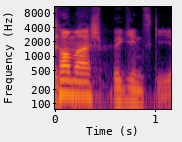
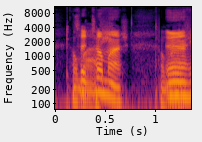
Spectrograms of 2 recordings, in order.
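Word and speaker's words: Tomasz Bagiński: The director, and you just be on standby for pronunciation, Tomasz Baginski. It's highlighted. – Tomasz Baginski, yeah. – There we go. – I need to back myself more with Tomasz. The pronunciation. Tomasz.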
